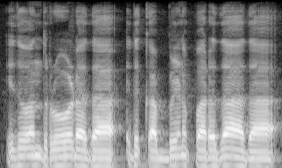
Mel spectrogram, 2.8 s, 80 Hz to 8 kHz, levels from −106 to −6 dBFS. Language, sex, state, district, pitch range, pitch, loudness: Kannada, male, Karnataka, Bidar, 100-115 Hz, 105 Hz, -15 LUFS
